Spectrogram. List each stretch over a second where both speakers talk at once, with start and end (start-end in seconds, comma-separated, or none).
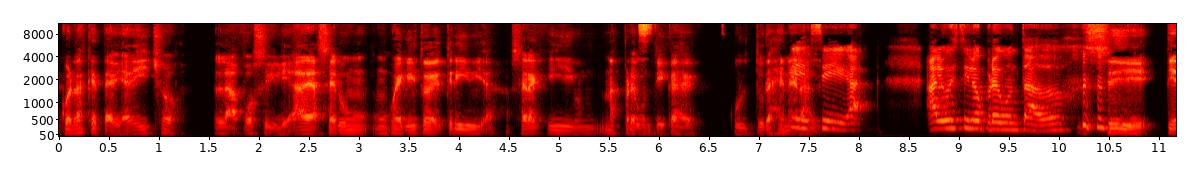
none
